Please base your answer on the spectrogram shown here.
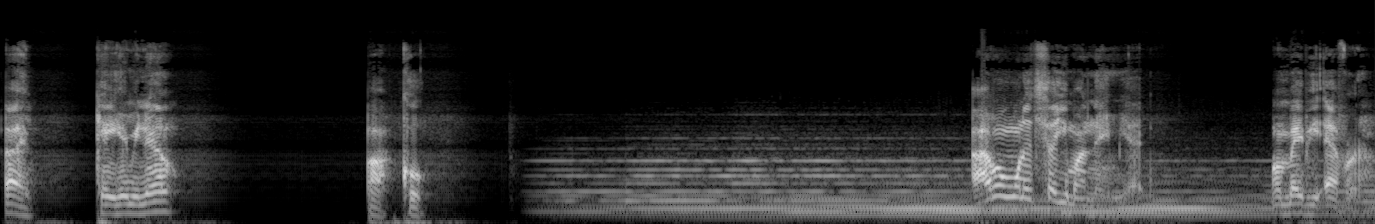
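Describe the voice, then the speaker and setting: A man's voice: medium pitch, big pitch swings, normal speed, sharp tone, soft background music. Young male athlete, guarded, candid, hesitant conversational confession, audio drama. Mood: guarded, earnest.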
